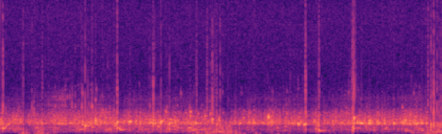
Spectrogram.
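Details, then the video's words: Belugas answering people who had begun singing to them, heard as a dense wash of gurgling, bubbly chirps and squeaks, with scattered sharp clicks and steady watery noise throughout. "Sing to the belugas!"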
